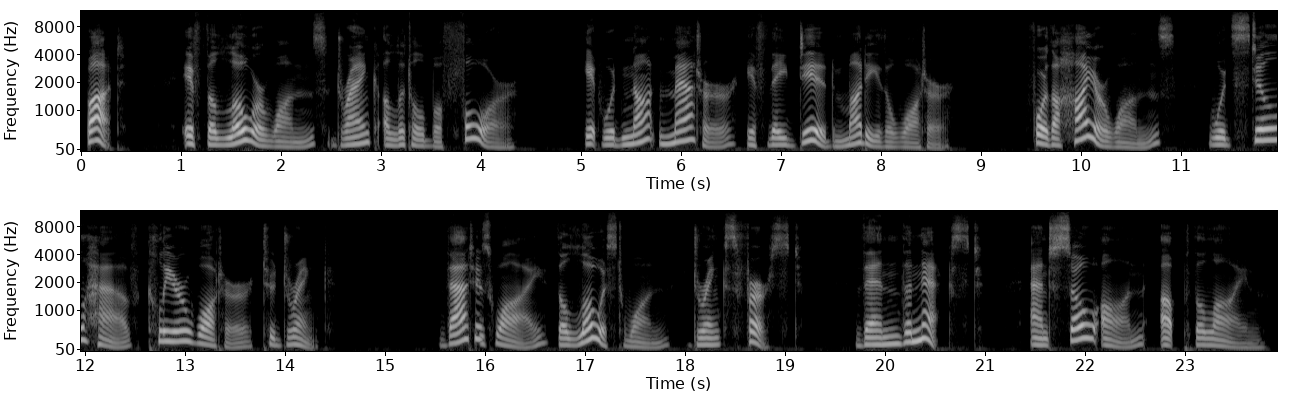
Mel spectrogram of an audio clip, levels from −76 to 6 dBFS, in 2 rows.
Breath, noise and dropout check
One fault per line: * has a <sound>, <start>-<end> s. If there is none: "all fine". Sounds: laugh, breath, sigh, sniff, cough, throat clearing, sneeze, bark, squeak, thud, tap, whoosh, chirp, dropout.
all fine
